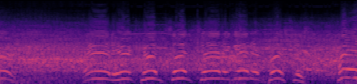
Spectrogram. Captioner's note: audience cheering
